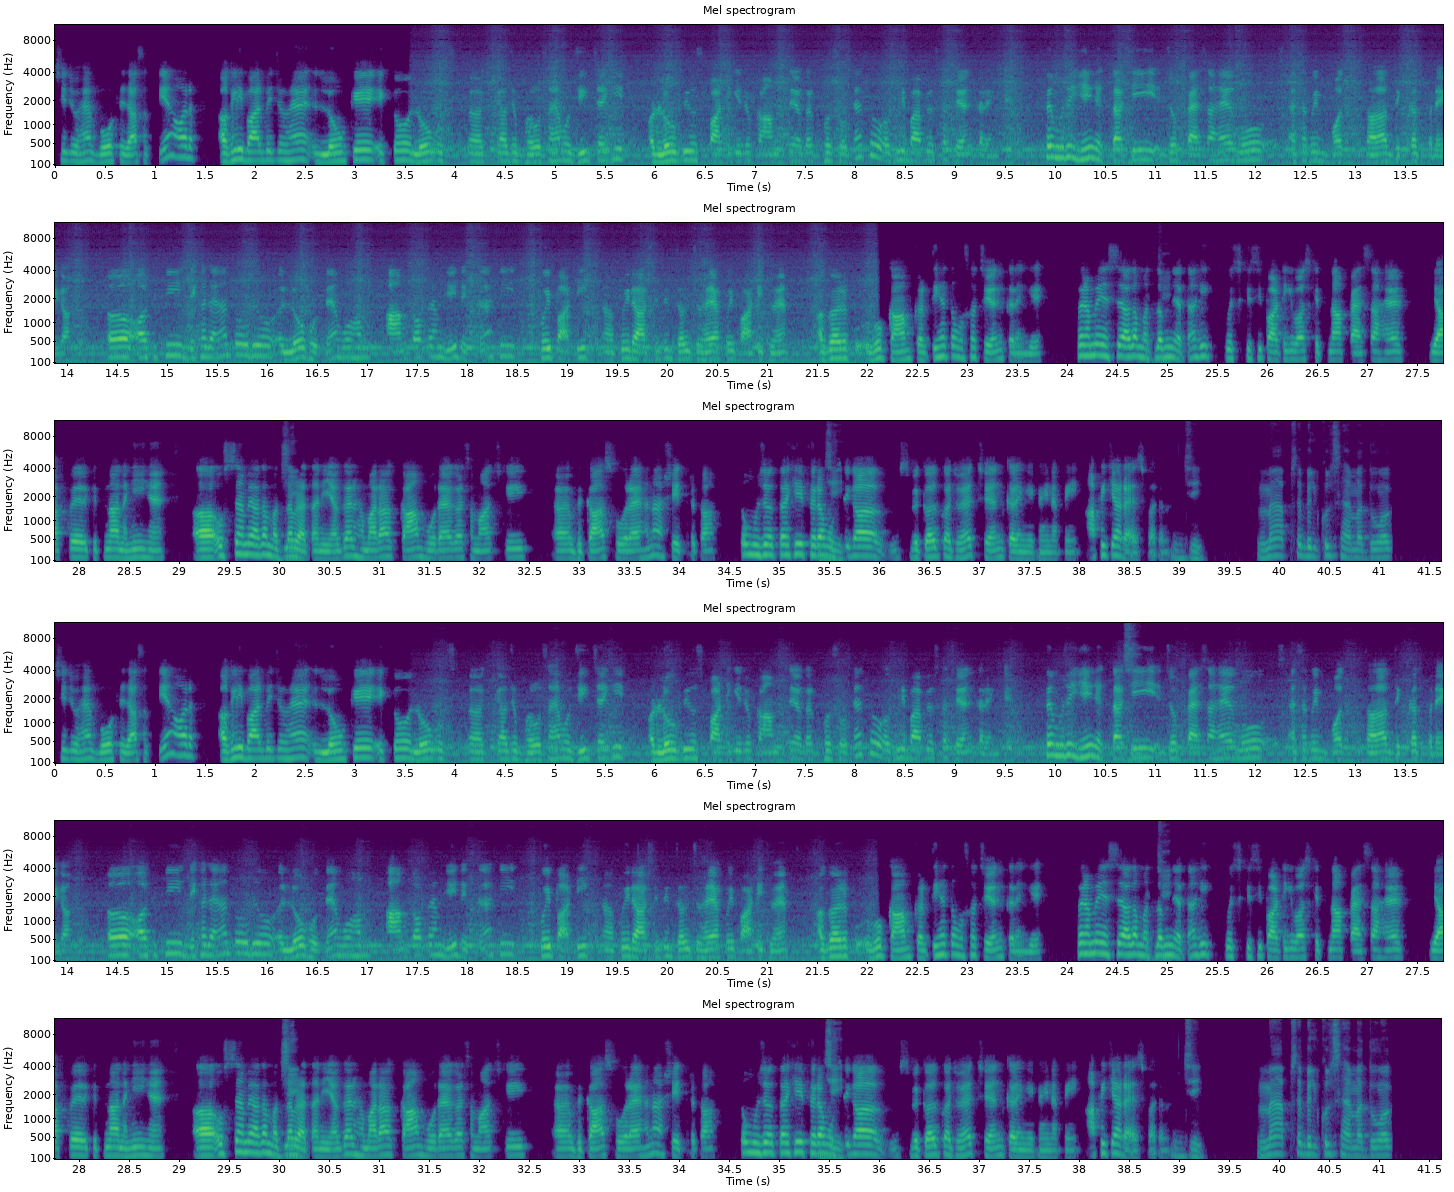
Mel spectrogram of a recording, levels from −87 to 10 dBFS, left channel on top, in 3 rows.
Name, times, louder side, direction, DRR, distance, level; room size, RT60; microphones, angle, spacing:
voice 1, 0.0-9.6 9.9-14.1 14.4-21.2 21.5-23.7 24.1-25.7 26.0-27.4 27.6-28.8 29.1-32.5 32.7-34.4 34.6-38.9, equal, ahead, 1.5 m, -25 dB
sound 1, 3.5-22.1, left 2 dB, 60° left, 3.2 m, -34 dB
voice 2, 38.9-39.2 39.8-41.1, right 2 dB, 40° right, 5.7 m, -34 dB
open air
head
